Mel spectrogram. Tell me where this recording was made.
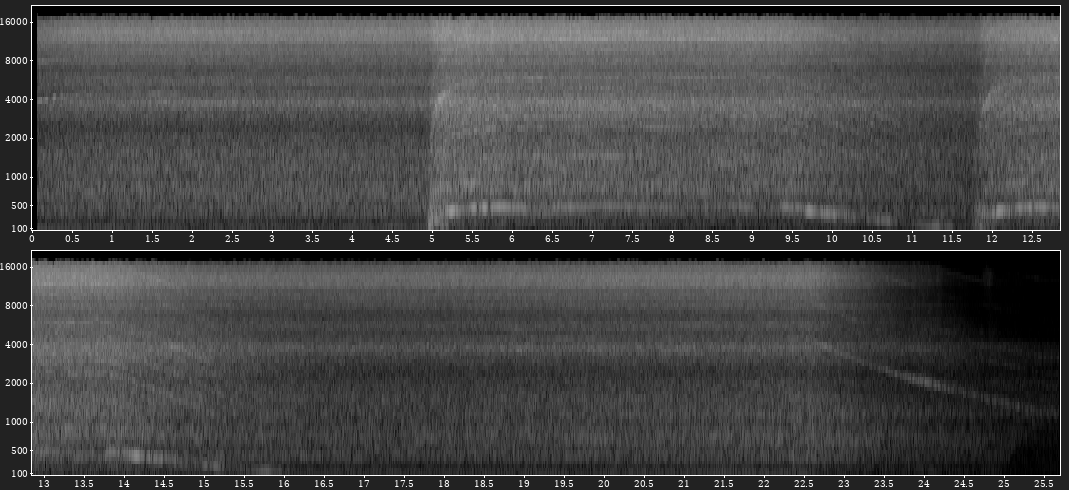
hallway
